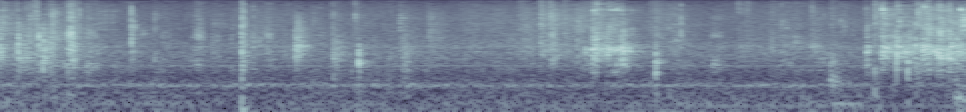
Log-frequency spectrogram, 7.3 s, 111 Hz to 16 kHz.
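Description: A small evidence box, exhibit 187A, holding apparent ammunition rounds, is shaken in a courtroom. It gives a loose series of sharp, bright clicks and rattles over a quiet background hum. Multiple objects can be heard moving inside.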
